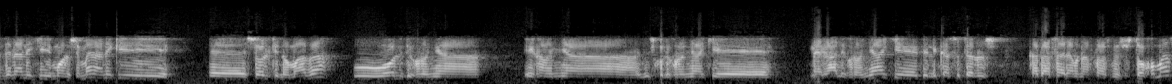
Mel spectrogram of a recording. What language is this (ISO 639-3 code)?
ell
